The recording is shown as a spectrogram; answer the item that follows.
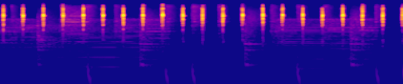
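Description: Quiz countdown music: a fast, steady clock-like ticking over a short looping tune, which drops out briefly near the middle.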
